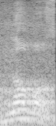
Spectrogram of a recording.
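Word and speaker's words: νόμος: vocábulo griego nomos nomos acento en la o nomos la primera o esta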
